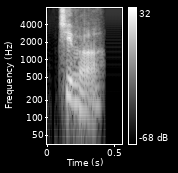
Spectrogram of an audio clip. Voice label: "chèvre", Indian

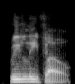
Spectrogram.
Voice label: "rilievo", American

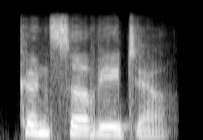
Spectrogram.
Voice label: "conservator", Indian

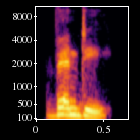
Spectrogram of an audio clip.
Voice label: "vendee", Indian

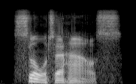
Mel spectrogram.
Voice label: "slaughterhouse", British

